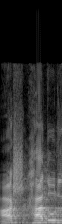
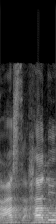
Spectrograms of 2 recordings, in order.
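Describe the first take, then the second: First: The middle consonant is a 'sh' sound. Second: The middle consonant is an 's' sound. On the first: This is the intended standard form. "আশহাদুর জায়গায়" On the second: An injured tongue changed the sound. "আসহাদু হয়ে যেত"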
